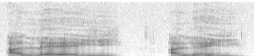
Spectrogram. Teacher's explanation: am Ende kein Ei wird also wie das deutsche Ei sondern wir sprechen die Vokale einzeln aus e und i getrennt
